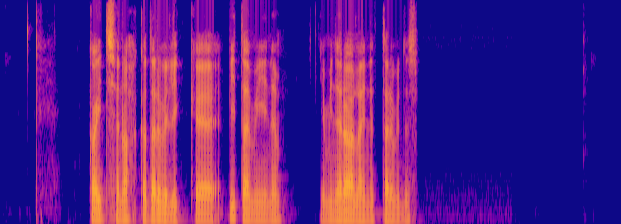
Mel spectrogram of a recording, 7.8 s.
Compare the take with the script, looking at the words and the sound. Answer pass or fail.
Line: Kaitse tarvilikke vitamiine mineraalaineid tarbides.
fail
